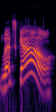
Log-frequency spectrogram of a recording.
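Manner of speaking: high, loud eager call; Vivian voice. Acted. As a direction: pitch it up and call out. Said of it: "She goes".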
